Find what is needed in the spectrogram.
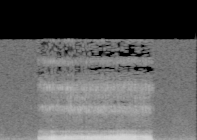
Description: For such a little dog, Rupert makes quite a bit of noise when he sleeps.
